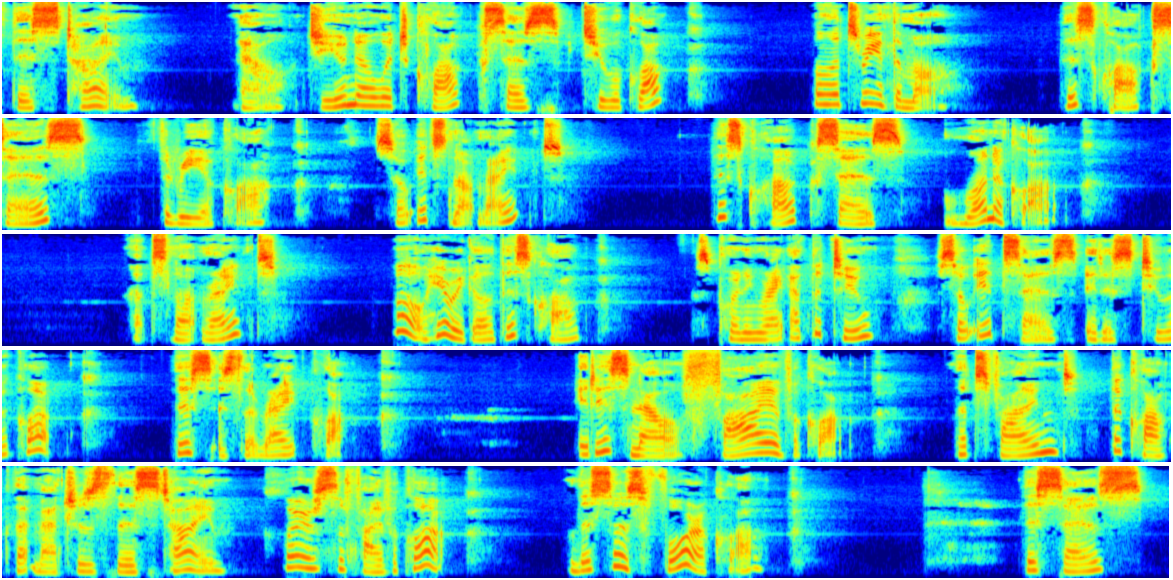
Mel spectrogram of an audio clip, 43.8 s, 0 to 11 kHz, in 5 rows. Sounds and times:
Speech: 0.0s - 1.0s, 1.8s - 5.3s, 6.1s - 7.2s, 8.0s - 9.4s, 10.0s - 13.0s, 14.1s - 17.0s, 18.5s - 19.6s, 20.5s - 22.1s, 22.8s - 27.0s, 27.6s - 28.9s, 30.6s - 32.9s, 33.5s - 38.6s, 39.3s - 41.1s, 42.0s - 43.6s.

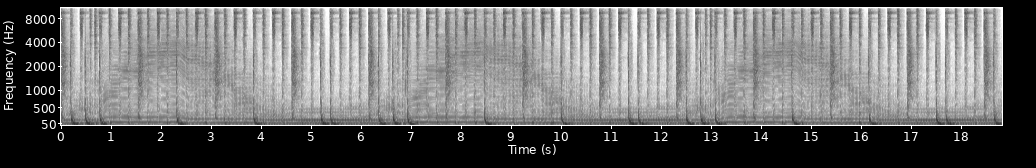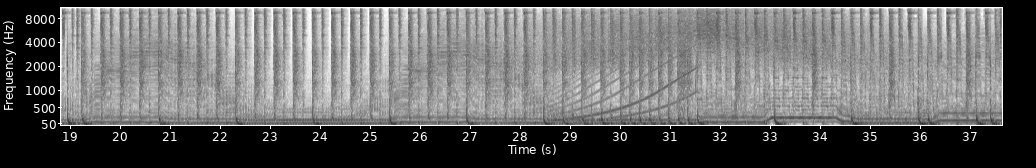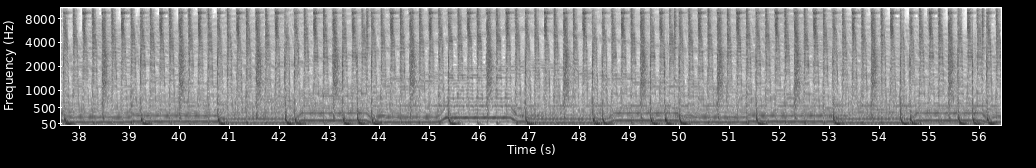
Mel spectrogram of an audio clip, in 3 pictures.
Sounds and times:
Dubstep: 0.0s - 56.4s.

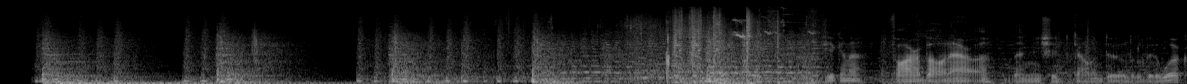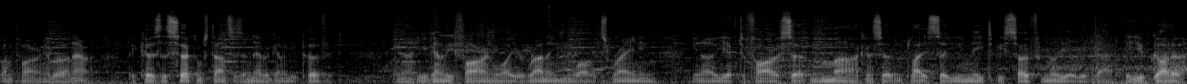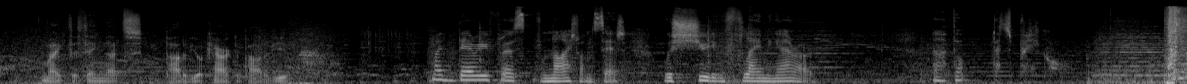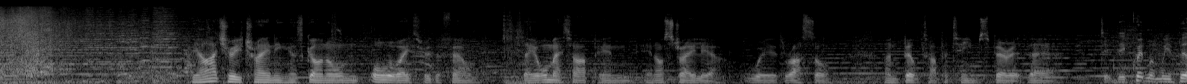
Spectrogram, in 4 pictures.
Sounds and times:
Music: 0.3s - 47.4s
Arrow: 35.4s - 36.4s.

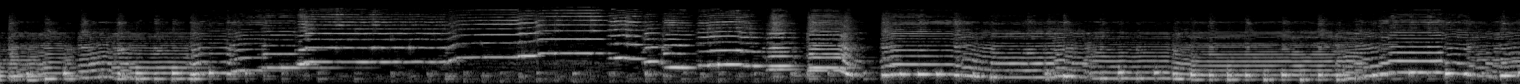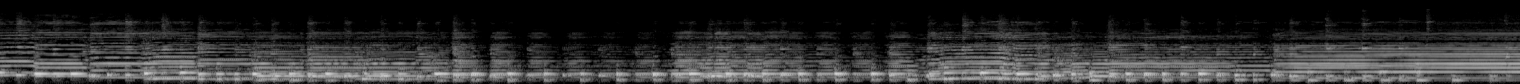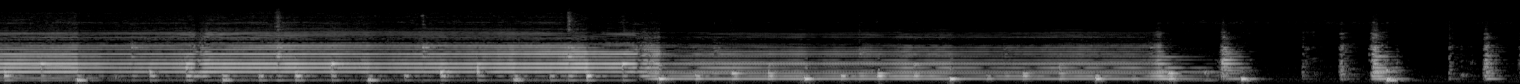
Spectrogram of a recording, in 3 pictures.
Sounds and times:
Violin, fiddle: 0.0s - 43.0s, 43.8s - 45.6s.

